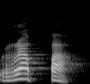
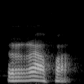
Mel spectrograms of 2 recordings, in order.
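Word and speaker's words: Rapha: R de Raúl, A de Armando, P de Pedro, H intermedia, A de Armando, Rapa, pero se pronuncia en el hebreo Rafa, porque los refaitas, lo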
